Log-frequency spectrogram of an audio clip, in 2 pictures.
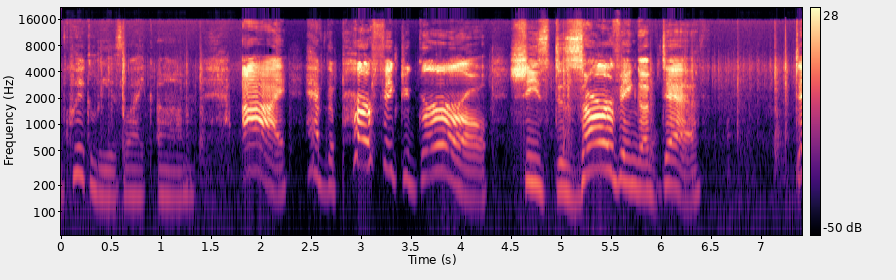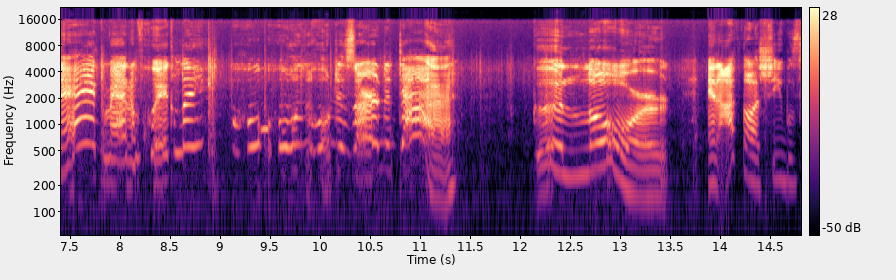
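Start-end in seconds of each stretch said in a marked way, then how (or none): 1.8-6.4 slow, hammed-up villainess declaration; scheming madam. Voicing villainous Madam Quigley. 7.3-11.4 very high, squealing mock outrage; shocked disbelief. Host's own shocked reaction. 12.1-13.5 high, drawn-out dismay; aghast exclamation. Pretend. Host's own shocked reaction.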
